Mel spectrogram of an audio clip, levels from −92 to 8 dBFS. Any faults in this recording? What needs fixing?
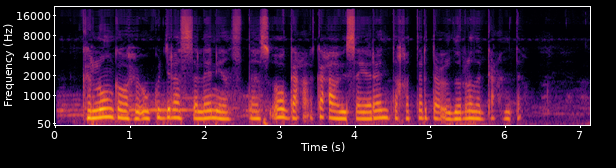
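Opus compression, throughout: the speech is plainly rough and grainy, likely from band folding and noise fill in music mode, which fits a rate near 24 kbps. Encode at a higher bitrate, or work from an uncompressed source, to prevent it.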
